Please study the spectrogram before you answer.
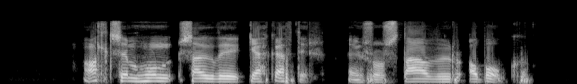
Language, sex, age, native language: Icelandic, male, 30-39, Icelandic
